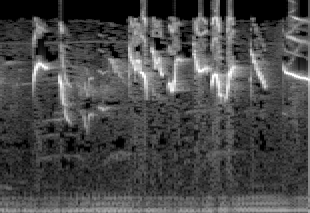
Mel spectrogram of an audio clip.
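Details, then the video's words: Oriental white-eye singing vigorously as a lure for an untrained white-eye: scattered high, bright whistled slides and chirps, unhurried, over a continuous low droning hum. "PLECI GACOR UNTUK PANCINGAN PLECI BAHAN"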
